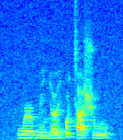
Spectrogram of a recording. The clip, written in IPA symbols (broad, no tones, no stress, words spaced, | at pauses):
wə˞bẽ ʎœi̯ʔɔ̃ca ʃu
